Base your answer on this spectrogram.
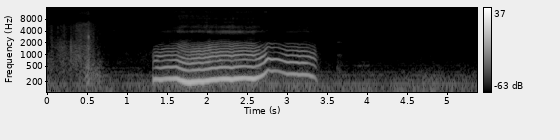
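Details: Sleeping puppy snoring indoors with its eyes open; one drawn-out, nasal, tonal snore of about two seconds that holds steady and then lifts briefly before fading, over a low steady room hum.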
